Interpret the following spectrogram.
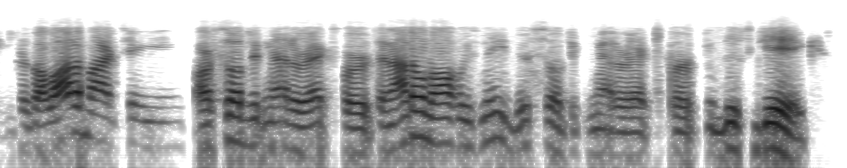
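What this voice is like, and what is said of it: Eastern North Carolina accent. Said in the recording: “my Eastern North Carolina accent is probably preventing you from understanding what word I'm saying”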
